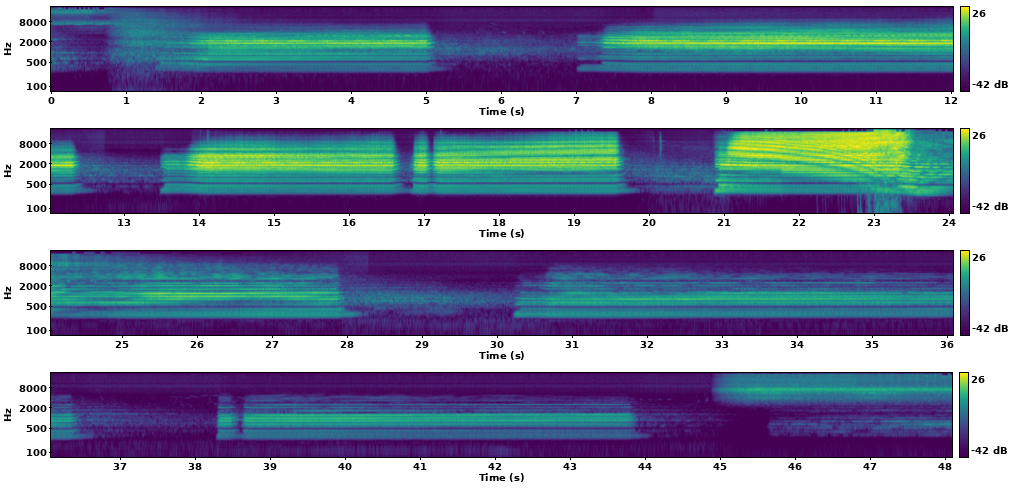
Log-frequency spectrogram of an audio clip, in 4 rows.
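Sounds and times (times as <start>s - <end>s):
locomotive air horn chord: 0.0s - 5.4s, 7.0s - 28.2s, 30.2s - 37.4s, 38.3s - 48.0s.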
